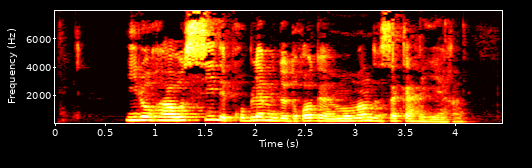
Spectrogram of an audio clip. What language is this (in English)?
French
